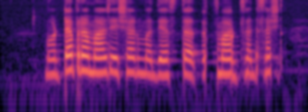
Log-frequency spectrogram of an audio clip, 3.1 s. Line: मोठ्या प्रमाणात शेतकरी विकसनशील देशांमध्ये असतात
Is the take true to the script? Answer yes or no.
no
